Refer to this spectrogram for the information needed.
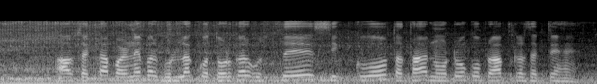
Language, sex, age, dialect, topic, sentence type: Hindi, male, 25-30, Marwari Dhudhari, banking, statement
